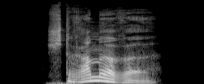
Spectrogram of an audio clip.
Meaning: inflection of stramm: 1. strong/mixed nominative/accusative feminine singular comparative degree 2. strong nominative/accusative plural comparative degree
- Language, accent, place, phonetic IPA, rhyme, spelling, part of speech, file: German, Germany, Berlin, [ˈʃtʁaməʁə], -aməʁə, strammere, adjective, De-strammere.ogg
